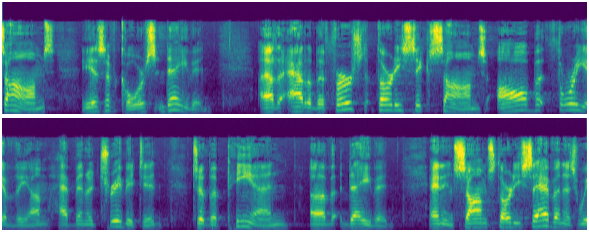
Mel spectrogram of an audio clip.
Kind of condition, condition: setting, large echoing room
